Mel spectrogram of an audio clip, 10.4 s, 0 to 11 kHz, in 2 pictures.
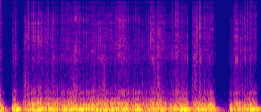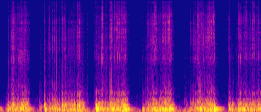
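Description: Fingertips and nails of both hands scratch quickly and aggressively across the hollow metal mesh head of a blue microphone. The result is a dense, low, rumbling scrape centered near 94 Hz, coming in loud bursts separated by brief near-silent gaps, with almost no high content.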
